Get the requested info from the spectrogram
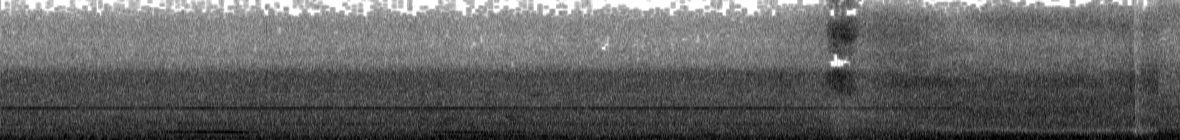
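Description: Steady rushing roar of water pouring over a dam spillway into the river below.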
